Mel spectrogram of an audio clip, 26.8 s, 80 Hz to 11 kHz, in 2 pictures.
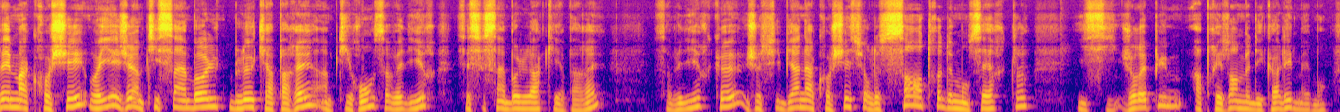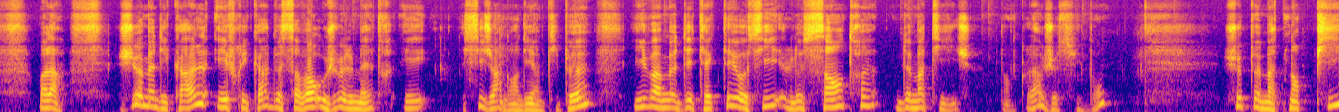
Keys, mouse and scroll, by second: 12.1 click, 13.8 right click, 17.8-18.4 scroll up 1, 18.7-19.1 scroll up 1, 22.5 click, 23.5-24.9 scroll down 4.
